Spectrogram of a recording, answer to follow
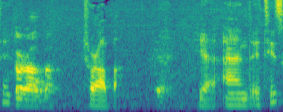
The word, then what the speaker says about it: Torralba: How do you pronounce it? Toralba.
